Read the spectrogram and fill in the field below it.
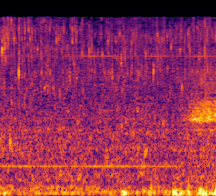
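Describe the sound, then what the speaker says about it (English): A tap spraying water into an aquaponics tank in a solar-powered IBC system: a soft, steady splashing trickle with faint low gurgles, continuous and close. "I've also got this another tap which sprays into the water in here"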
